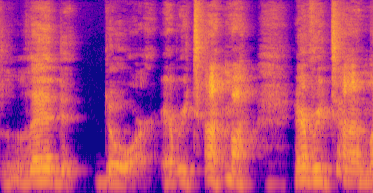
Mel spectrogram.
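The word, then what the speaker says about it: Leadore: out there in LED it's pronounced lead door every time I every time I uh every time I say it everybody always corrects me no it's not a door it's lead door and so um we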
